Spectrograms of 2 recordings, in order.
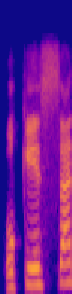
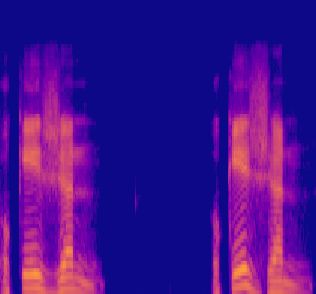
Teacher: जो जो स का साउंड है ना, वो ज का साउंड होना चाहिए जब आप इंग्लिश में बात करो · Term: ZH साउंड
